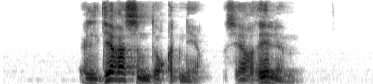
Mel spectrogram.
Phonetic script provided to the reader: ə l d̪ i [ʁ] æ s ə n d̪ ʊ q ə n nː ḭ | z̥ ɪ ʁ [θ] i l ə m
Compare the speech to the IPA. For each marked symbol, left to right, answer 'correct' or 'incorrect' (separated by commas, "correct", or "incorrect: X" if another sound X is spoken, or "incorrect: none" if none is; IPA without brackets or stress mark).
correct, incorrect: ð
